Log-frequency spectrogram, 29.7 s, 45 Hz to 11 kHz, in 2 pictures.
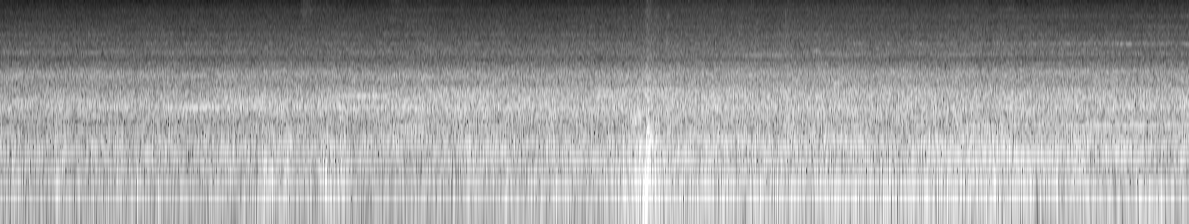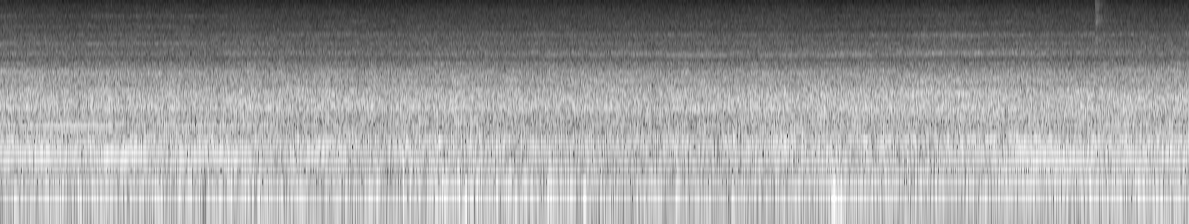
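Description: Running sound heard inside the cabin of a JR East E233-5000 series electric train moving at a steady pace between stations: an even rumble of wheels on rail with a few steady low tones. There is a single sharp knock about eight seconds in.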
